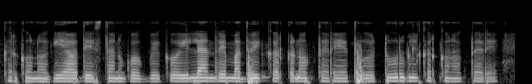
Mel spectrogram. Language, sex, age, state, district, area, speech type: Kannada, female, 45-60, Karnataka, Bangalore Rural, rural, spontaneous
